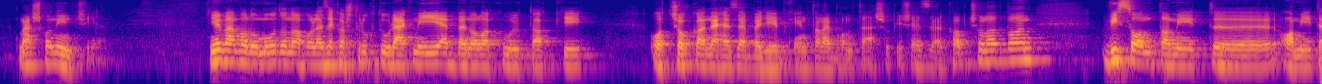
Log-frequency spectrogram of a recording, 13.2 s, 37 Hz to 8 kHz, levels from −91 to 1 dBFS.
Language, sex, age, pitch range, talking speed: Hungarian, male, 30-49, 115-140 Hz, 110 wpm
